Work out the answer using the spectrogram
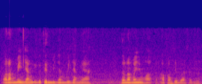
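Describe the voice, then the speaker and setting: Male religious teacher, relaxed conversational lesson with Arabic recitation; muffled lo-fi recording. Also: medium pitch, rapid-fire. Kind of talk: casual religious study lesson. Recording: dull lo-fi with faint noise.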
